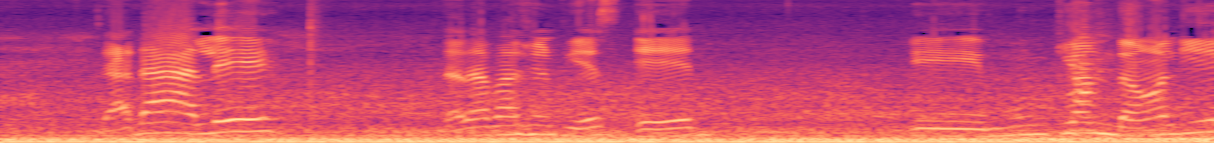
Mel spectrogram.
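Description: A woman talking in short phrases over a loud, steady low hum.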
